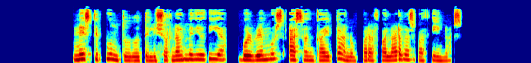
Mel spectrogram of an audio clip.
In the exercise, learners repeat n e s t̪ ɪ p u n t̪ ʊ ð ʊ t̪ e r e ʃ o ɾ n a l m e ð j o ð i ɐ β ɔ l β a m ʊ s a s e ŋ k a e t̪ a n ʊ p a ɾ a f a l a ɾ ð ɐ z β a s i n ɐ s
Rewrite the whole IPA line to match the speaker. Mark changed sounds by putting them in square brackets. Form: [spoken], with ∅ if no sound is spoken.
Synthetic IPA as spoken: n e s t̪ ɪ p u n t̪ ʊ ð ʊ t̪ e [l] e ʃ o ɾ n a l m e ð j o ð i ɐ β [o] l β [e] m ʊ s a s [a] ŋ k a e t̪ a n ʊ p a ɾ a f a l a ɾ ð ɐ z β a [θ] i n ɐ s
